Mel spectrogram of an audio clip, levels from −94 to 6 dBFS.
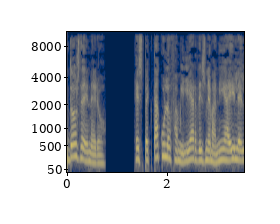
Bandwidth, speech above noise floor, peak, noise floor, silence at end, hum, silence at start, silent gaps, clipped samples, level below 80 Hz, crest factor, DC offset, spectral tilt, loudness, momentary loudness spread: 10.5 kHz; over 68 dB; -6 dBFS; under -90 dBFS; 0 s; none; 0 s; 0.78-1.33 s; under 0.1%; -62 dBFS; 16 dB; under 0.1%; -5 dB/octave; -24 LUFS; 7 LU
